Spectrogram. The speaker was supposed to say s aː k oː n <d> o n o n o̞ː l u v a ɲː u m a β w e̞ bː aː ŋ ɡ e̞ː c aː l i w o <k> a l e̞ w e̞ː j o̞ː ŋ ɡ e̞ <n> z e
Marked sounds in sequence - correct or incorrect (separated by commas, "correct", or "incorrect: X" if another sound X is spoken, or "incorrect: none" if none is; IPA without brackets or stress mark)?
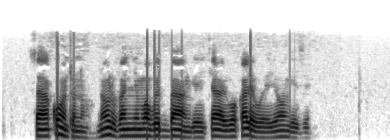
incorrect: t, correct, incorrect: none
